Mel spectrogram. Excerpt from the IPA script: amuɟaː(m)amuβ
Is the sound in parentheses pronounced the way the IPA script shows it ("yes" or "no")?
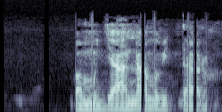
no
